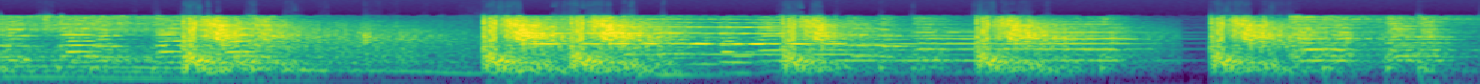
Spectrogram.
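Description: Dramatic film-score music, a string of sudden loud accented chords with percussion hits, about six in all, each dying away before the next.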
